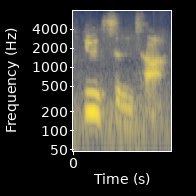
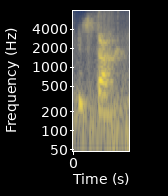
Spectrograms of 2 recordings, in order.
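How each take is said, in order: First: The two words are said slowly and separately. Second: The two words are said fast as one word. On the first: The speaker calls it wrong. "It's not tusen tak" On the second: The speaker calls it right. "they also say it quicker, like so"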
